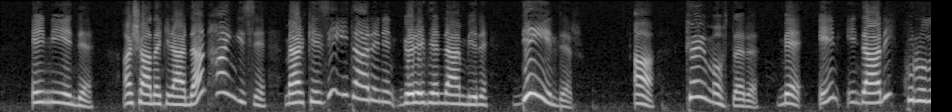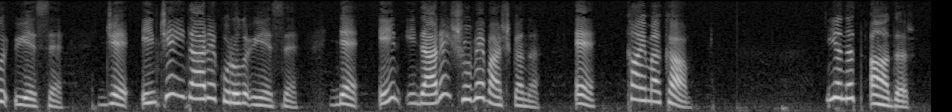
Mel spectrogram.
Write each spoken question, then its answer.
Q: Aşağıdakilerden hangisi merkezi idarenin görevlerinden biri değildir?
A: Yanıt A'dır.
